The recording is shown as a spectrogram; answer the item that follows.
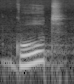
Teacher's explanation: It's a more of a single long vowel instead of a diphthong-like thing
